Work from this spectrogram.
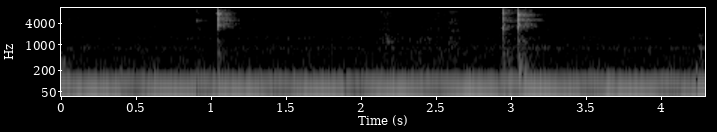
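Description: Two faint, sharp mouse clicks sound about two seconds apart over a low steady hum while macOS is being installed.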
